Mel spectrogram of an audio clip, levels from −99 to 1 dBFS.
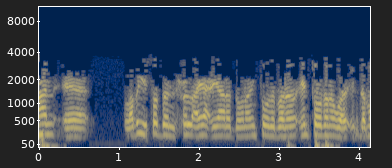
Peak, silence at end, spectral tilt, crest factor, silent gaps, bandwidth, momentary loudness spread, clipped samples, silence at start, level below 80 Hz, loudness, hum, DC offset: -10 dBFS; 0 s; -10.5 dB/octave; 14 dB; none; 3.7 kHz; 6 LU; under 0.1%; 0 s; -50 dBFS; -23 LUFS; none; under 0.1%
